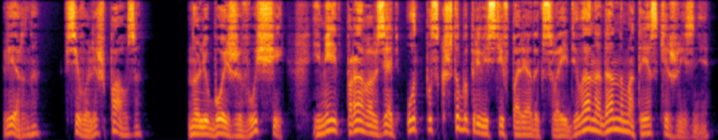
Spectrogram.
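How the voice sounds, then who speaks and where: A man reading an audiobook who voices a woman speaking in a cold, metallic, machine-like voice, with flat, clipped, mechanical questions. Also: fairly low pitch, normal speed, slightly rough. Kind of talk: audiobook narration.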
